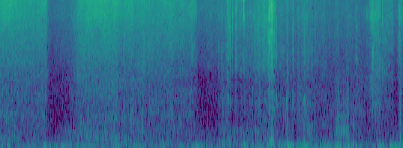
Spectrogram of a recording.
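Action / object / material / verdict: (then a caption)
scrape / plush faux-fur fabric makeup bag / faux fur / none. Long red acrylic nails scratch the furry surface and canvas label tag of a small, soft white plush faux-fur makeup bag with a metal ring, closed and holding items. The result is a quiet, continuous scratchy rustle with a few sharper crackling scrapes toward the end.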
